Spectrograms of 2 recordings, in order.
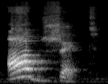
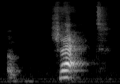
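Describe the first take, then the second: First: The stress is on the first syllable. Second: The stress is on the second syllable. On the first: It is a noun naming a thing. "if it's a noun, usually the stress is in the first syllable" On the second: It is a verb. "it's a verb, object. So the, s- the stress is more on the jet"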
